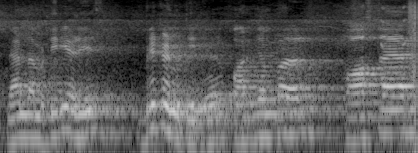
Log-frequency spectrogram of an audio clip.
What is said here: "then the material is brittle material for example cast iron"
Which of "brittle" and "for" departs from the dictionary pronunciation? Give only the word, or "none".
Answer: brittle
